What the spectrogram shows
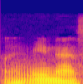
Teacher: Nas jangan minos, minas. Sad yang tebal, na ni nipis.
